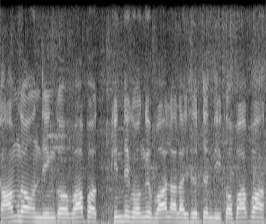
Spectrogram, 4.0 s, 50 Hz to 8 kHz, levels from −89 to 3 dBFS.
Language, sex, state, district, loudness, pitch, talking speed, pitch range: Telugu, male, Andhra Pradesh, Sri Satya Sai, -14 LUFS, 155 Hz, 180 wpm, 150-160 Hz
